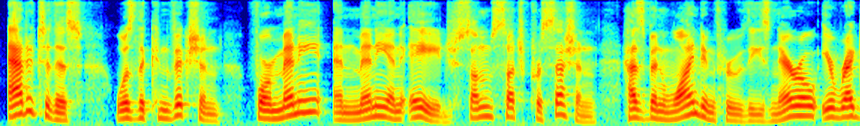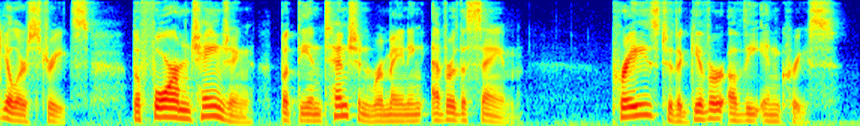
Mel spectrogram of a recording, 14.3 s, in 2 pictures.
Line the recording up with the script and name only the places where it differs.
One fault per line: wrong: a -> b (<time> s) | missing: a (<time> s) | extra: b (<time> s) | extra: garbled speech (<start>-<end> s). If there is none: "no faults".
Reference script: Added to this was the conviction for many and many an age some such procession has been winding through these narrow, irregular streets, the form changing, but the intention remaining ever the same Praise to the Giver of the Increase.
no faults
